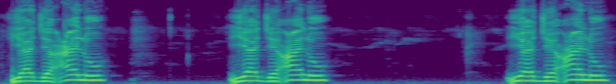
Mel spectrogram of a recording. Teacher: huruf ja yang mati atau sukun berada di tengah maka dibaca qolqalah ya dibaca e pantul ya tipis-tipis saja karena berada di tengah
